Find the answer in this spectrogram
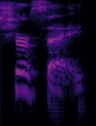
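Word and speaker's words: Surtsey: Uh it's it's pronounced Sherei, but it's spelled s ur ts y.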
